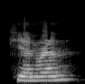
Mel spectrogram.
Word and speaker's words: Kienren: It's sort of like two and a half syllables. Kien is kind of a slurred two syllables into one. Kienren.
